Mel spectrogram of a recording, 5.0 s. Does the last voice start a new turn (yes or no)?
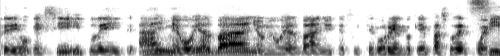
yes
